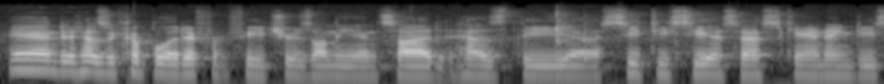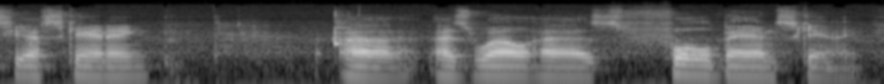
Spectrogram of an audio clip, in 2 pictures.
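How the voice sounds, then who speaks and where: A man's voice: mid-range voice, fairly even intonation, normal speed, a little mellow, a little hiss or hum. A man giving a casual, easygoing review of a handheld radio at his desk, with plenty of filler words. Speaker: tech reviewer, ham radio operator. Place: indoors at a desk.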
